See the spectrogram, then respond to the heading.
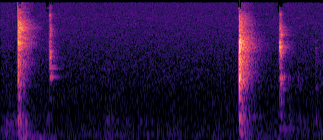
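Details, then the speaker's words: Generic electric pressure pump controller on the bench, pump disconnected: two crisp pairs of clicks about a second apart as the relay pulls in and drops out cleanly; controller switching, so no run would point to the pump. "and click off again so if your unit's clicking like that then and it still doesn't run that's something to do with the pump"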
